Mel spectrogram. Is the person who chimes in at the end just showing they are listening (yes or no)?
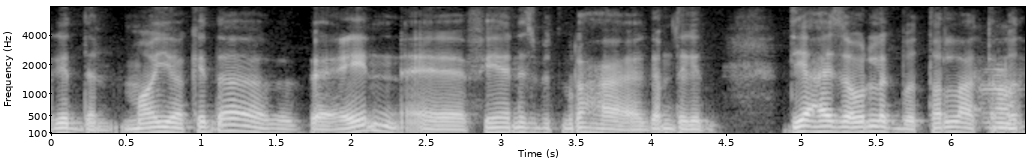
yes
